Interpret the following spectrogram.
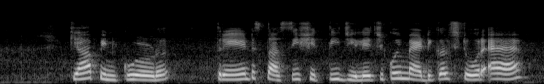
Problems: constant background noise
